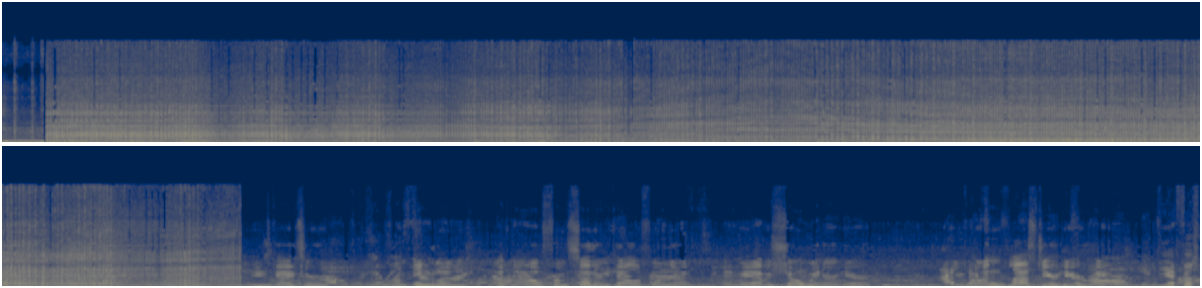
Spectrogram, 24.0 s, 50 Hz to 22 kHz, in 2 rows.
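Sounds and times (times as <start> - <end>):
motorcycle engine revving: 0.0 - 14.4.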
